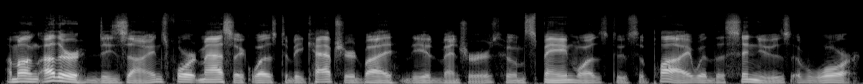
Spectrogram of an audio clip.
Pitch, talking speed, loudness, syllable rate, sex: 95 Hz, 155 wpm, -20 LUFS, 3.9 syllables/s, male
